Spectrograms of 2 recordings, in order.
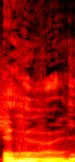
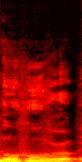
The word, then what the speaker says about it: Uhuru: Uhuru. – Uhuru. – Yeah. – So for the listeners, explain like so the premise Uhuru, of the show, where you can find it. – Beautiful. Uhuru.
